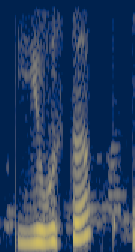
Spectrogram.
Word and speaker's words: Yossef: Yosef, Y O S S E F like Frank.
